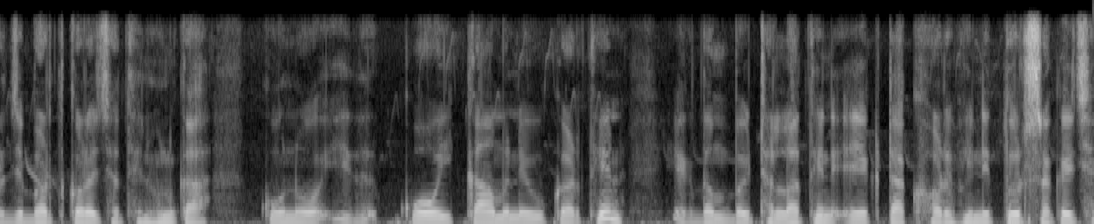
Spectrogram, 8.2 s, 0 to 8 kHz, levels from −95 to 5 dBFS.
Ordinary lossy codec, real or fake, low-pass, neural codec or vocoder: none; real; 7.2 kHz; none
